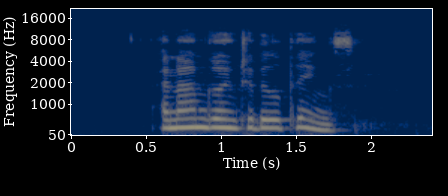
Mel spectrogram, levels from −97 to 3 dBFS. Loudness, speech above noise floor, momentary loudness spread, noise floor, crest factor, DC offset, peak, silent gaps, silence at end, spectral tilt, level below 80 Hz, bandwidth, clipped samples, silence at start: -44 LUFS; 37 dB; 9 LU; -80 dBFS; 14 dB; under 0.1%; -32 dBFS; none; 0.55 s; -4.5 dB/octave; -88 dBFS; 11 kHz; under 0.1%; 0.6 s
